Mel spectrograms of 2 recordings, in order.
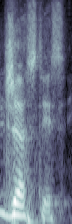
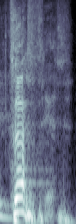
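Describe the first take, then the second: First: The word is said in its usual way. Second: The word is said in a distorted way. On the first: This is not how the chanter says it. "he don't say justice" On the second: This imitates how the chanter says it. "He say justice"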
